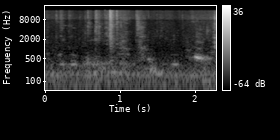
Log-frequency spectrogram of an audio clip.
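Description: Faint rustling and soft clicks of thin Bible pages being turned, with a few short, faint low tones mixed in.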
